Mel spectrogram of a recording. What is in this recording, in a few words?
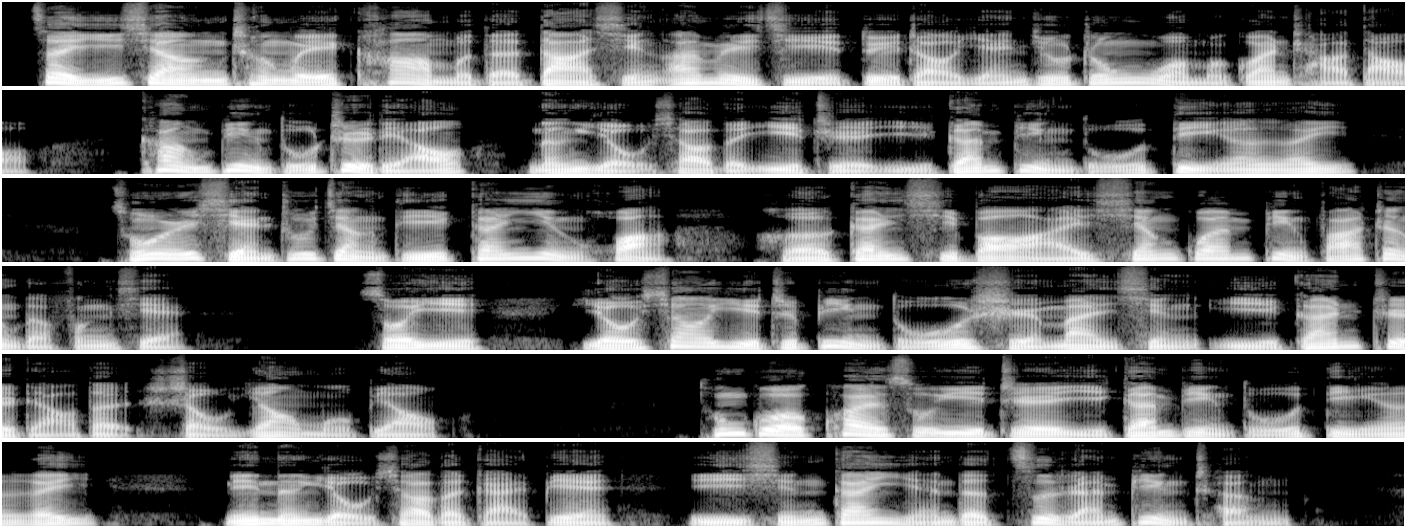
MANDARIN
